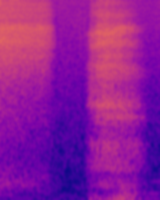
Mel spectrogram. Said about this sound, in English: My fifth point, keep breathing. Everybody take a deep breath.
